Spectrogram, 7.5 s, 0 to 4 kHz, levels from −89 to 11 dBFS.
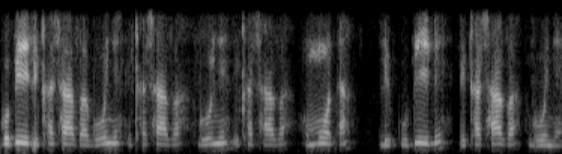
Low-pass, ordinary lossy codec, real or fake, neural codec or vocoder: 3.6 kHz; none; real; none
